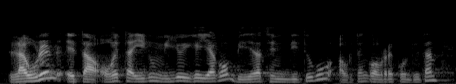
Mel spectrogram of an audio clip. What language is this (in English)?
Basque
